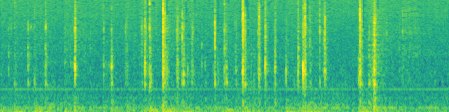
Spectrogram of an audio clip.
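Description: Faint computer keyboard typing: a run of irregularly spaced keystrokes as a line of code is entered.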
